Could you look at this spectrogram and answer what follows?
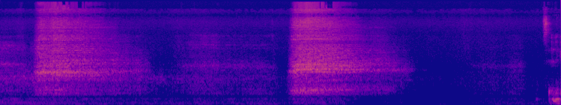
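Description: Close, soft exhalations and inhalations during a yoga stretch: two long breathy swells, each rising and fading over a couple of seconds, with quiet pauses and low room noise between.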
